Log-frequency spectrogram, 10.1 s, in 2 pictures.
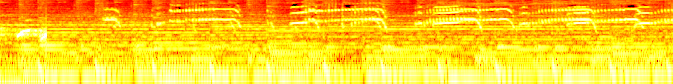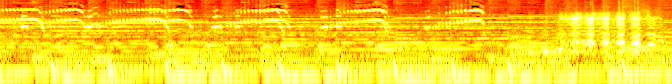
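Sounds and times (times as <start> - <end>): background music: 0.0 - 10.0
penguins calling: 0.0 - 10.0.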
